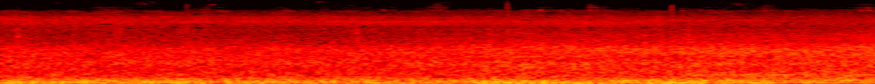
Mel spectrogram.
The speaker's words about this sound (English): It's pretty windy today, so hopefully these wind screens will prevent a bunch of noise in the mics.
